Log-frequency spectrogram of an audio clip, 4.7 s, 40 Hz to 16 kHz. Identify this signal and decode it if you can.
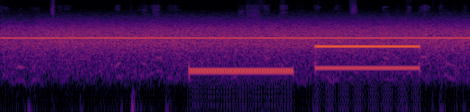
Aircraft SELCAL, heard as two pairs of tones, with radio static, a steady whistle near 2080 Hz and speech in Bangla. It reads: BC-DR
